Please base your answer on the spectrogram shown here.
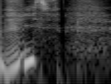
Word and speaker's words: FISF: Alors attention, faut bien prononcer le F à la fin. FISF.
